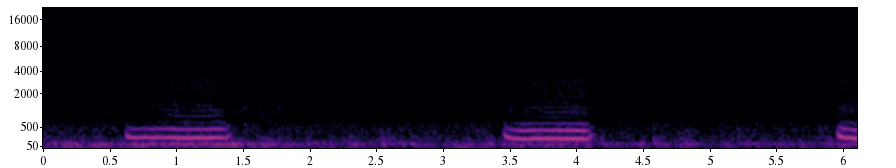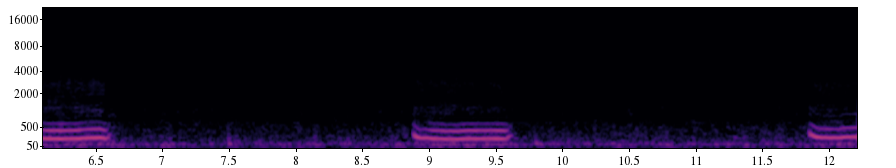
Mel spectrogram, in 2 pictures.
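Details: Sleeping domestic cat named Kiiyan giving a heavy snore, five even, buzzy, tonal breaths of about a second each, arriving at a steady three-second rhythm, with quiet low background rumble between them.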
